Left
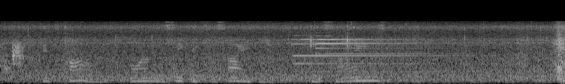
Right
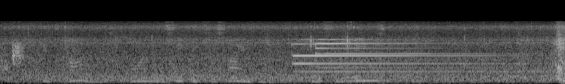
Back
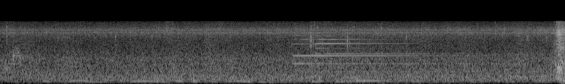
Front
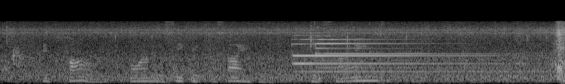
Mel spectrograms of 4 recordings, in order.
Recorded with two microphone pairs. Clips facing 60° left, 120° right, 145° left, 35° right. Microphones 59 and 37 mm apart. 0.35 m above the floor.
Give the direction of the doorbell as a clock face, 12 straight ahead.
3 o'clock.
